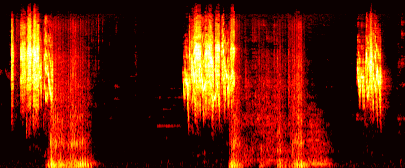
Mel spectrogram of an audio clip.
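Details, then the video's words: Happy budgerigar giving bursts of high, rasping chirps and chatter, each followed by low rustling or handling noise, with a final short chirp burst. "Happy budgie chirping sound"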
